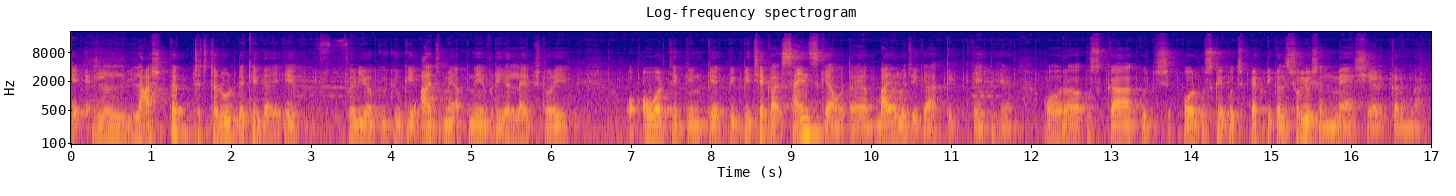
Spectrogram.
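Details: Real stuttering (stammering) in an adult man speaking Hindi, who says overthinking makes his stammer stronger.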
